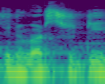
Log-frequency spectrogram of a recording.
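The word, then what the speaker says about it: university: उसी प्रकार there is dash यूनिवर्सिटी here. यहां पे कहता है यहां एक यूनिवर्सिटी है। कितने यूनिवर्सिटी है? एक यूनिवर्सिटी है। यूनिवर्सिटी का पहला लेटर य से शुरू होता है।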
